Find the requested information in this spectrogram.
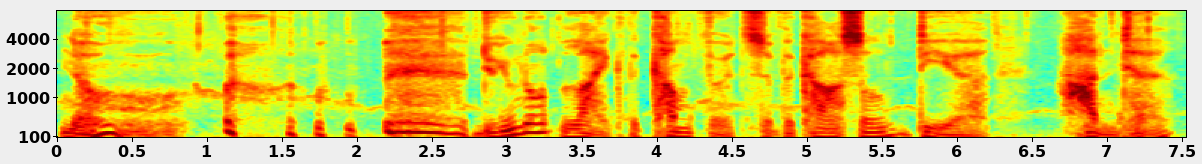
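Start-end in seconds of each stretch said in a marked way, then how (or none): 1.5-2.1 soft breathy chuckle. Acted. Vampire teasing captive.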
